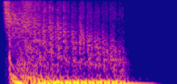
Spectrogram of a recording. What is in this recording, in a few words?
Kick Dist; Boss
